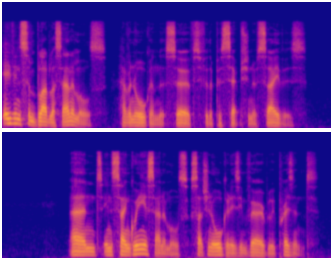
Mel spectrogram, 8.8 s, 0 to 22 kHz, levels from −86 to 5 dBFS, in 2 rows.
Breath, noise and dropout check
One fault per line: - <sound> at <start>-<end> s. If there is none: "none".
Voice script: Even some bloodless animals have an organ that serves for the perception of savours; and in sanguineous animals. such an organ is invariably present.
none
